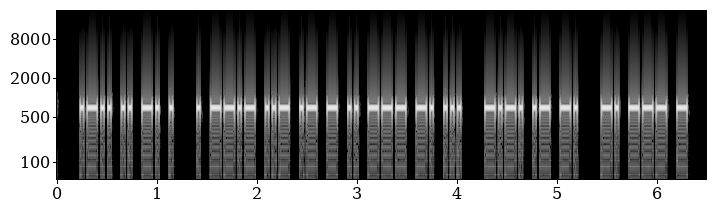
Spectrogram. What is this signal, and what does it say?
Morse code, heard as a keyed tone, about 32 wpm, 700 Hz. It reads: LINE EQUATIONS CAN NOT
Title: Speed-Racing - Sets of 5 Words 35wpm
